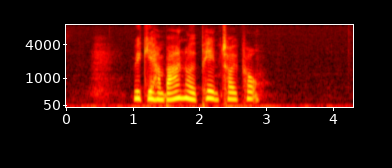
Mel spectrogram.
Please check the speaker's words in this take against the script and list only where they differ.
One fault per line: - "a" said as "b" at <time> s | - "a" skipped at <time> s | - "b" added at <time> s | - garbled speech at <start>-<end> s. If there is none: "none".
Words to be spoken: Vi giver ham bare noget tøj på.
- "pænt" added at 2.0 s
